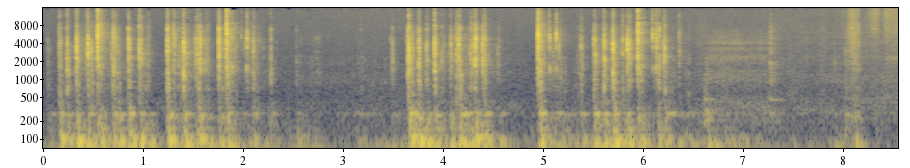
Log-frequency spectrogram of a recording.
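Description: Fingertips type on the keys of a full-size black plastic Microsoft keyboard resting on a table. Quick bursts of tapping clicks come in irregular runs with short pauses between, each keystroke a soft low thump with a bright click on top.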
